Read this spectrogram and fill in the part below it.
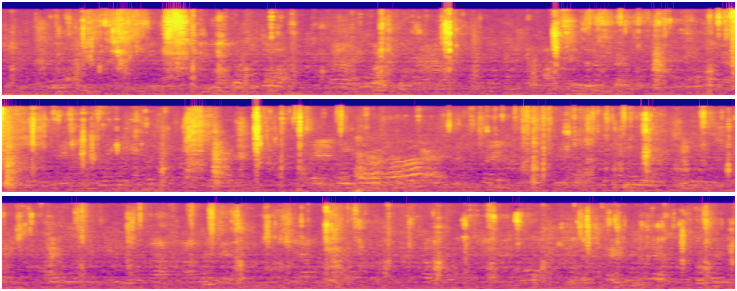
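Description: A man chews noisily.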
